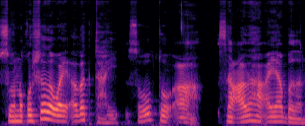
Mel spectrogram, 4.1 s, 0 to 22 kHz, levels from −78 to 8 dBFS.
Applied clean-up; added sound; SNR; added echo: neural mask model Resemble Enhance denoiser.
